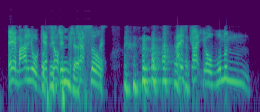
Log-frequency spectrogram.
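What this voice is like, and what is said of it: Put-on northern English accent. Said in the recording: “That's my northern impression.”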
